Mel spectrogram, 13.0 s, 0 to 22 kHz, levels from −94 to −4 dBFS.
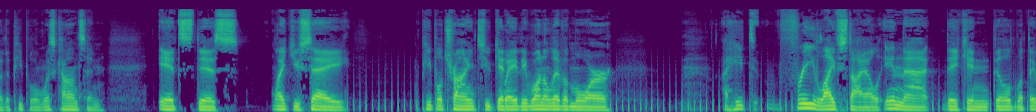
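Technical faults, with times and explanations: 3.96 to 12.94 s, train of clicks: sharp, identical ticks at a steady 12.9 per second, about 150 in all, roughly as loud as the sound itself and audible in pauses too. This is likely interference or a faulty connection or power supply, and it differs from dropouts because nothing is lost.
6.27, 8.04, 9.38 and 12.31 s, compressed frames skipped: the audio jumps ahead by two or three 46.4 ms frames, roughly 100 to 150 ms each time, because those frames were missing or rejected.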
